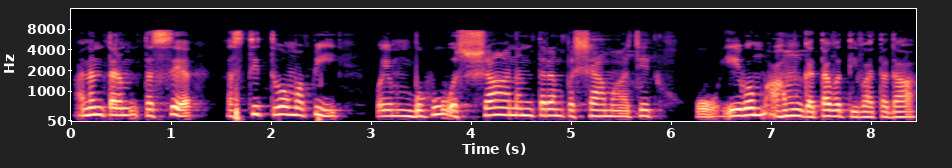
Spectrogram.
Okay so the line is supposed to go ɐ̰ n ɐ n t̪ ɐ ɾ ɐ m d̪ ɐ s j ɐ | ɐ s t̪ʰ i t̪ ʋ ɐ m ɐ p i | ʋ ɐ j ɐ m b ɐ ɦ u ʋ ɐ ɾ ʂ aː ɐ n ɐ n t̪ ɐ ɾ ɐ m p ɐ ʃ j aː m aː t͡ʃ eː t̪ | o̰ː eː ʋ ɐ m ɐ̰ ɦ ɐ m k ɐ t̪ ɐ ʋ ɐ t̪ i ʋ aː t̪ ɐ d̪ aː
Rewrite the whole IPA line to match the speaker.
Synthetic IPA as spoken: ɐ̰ n ɐ n t̪ ɐ ɾ ɐ m t̪ ɐ s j ɐ | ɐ s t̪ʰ i t̪ ʋ ɐ m ɐ p i | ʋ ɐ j ɐ m b ɐ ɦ u ʋ ɐ ɾ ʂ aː ɐ n ɐ n t̪ ɐ ɾ ɐ m p ɐ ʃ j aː m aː t͡ʃ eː t̪ | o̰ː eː ʋ ɐ m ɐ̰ ɦ ɐ m ɡ ɐ t̪ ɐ ʋ ɐ t̪ i ʋ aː t̪ ɐ d̪ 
